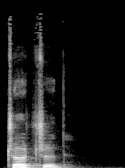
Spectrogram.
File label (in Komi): "тшӧтшыд", Komi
